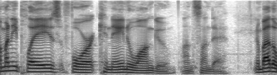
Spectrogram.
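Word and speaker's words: Kene Nwangwu: whoever the broadcaster was last week was saying wong wu and somebody else had a pronunciation calling him kenny it's kane nuwangu is how you pronounce it so how many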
